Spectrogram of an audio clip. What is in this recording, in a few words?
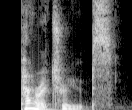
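"paratroops", British English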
